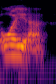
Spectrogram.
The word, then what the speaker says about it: olla: Um, well, OLLA is the Spanish way of saying it, but you pronounce it Oya.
